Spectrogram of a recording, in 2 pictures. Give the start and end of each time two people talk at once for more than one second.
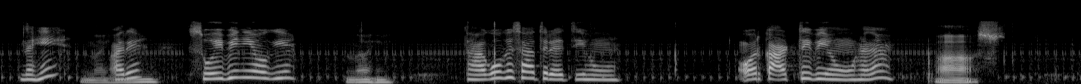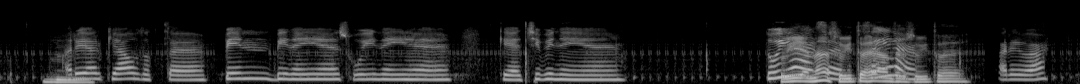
18.6-19.9

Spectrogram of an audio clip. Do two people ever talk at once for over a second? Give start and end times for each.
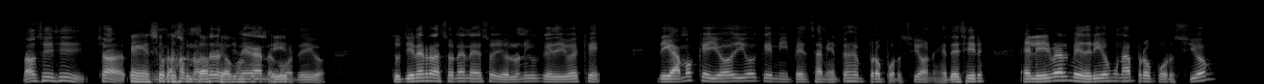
1.5-2.9

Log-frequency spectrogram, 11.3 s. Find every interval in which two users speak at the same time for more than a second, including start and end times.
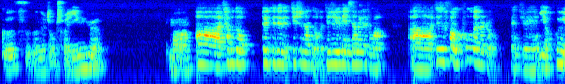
none

